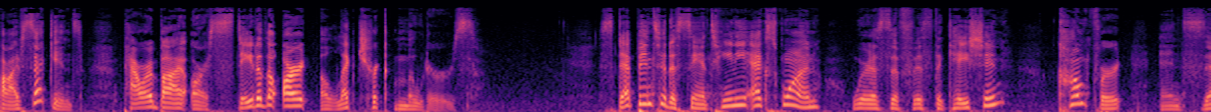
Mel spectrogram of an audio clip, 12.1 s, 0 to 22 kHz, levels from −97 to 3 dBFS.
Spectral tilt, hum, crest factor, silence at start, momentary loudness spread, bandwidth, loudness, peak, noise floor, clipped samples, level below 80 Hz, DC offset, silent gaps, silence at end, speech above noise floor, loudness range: -5 dB/octave; none; 22 dB; 0 s; 16 LU; 16.5 kHz; -22 LUFS; 0 dBFS; -64 dBFS; under 0.1%; -42 dBFS; under 0.1%; none; 0 s; 41 dB; 6 LU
